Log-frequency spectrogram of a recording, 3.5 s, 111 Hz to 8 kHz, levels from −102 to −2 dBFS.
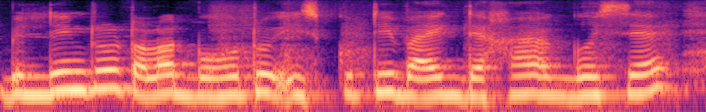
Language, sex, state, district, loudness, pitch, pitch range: Assamese, female, Assam, Sonitpur, -14 LUFS, 220 Hz, 210-240 Hz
